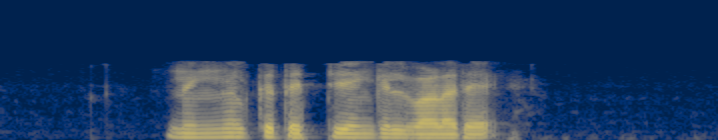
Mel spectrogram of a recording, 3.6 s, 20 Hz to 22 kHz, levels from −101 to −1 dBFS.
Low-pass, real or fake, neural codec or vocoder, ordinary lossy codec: 3.6 kHz; real; none; MP3, 32 kbps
